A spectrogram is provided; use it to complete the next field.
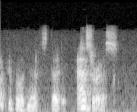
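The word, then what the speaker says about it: Aesarus: Um, the thing is though, a lot of people have noticed that Azerus is the Egyptian pronunciation of Osiris.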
